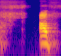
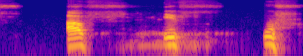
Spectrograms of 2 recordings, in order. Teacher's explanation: اس کو جب ادا کرنا ہے تو ہمس کی صفت کے ساتھ کہ جب اس کو ادا کرنا ہے تو اس کی آواز کو آہستہ آہستہ نیچے لے جانا ہے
